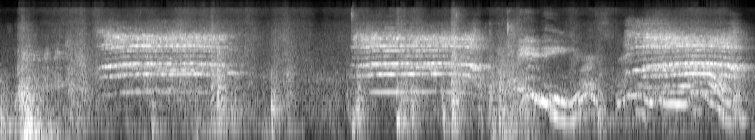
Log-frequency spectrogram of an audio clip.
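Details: Goat on a farm during cold, snowy weather, bleating three times in long, strained, quavering cries roughly every two to three seconds, with a person's voice talking between calls in a small indoor space.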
